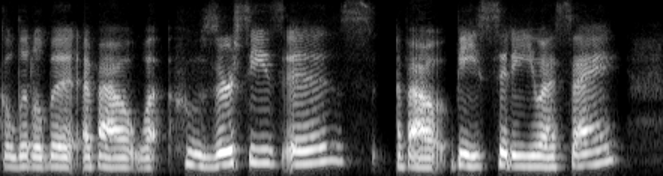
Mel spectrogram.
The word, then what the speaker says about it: Xerces: It's pronounced Xerces.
